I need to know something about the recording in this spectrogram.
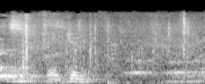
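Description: A man's voice speaking a word, then low, drawn-out vocal sounds through a pause.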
